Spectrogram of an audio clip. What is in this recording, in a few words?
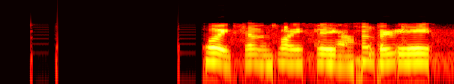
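Sheriff's Office Dispatch; WSO DISP 1; Wake; p25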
